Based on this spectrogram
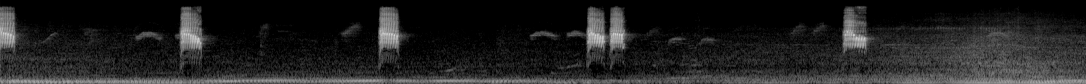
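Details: Harsh, spicy 'besetan' shots from a kapas tembak, used to provoke rival birds into tail-spreading: short single or doubled rasping bursts at irregular intervals of about two seconds, over a steady background rumble.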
